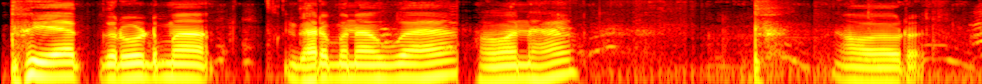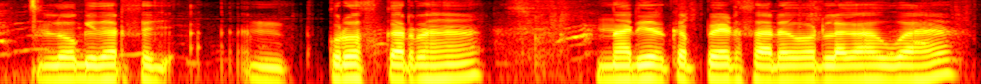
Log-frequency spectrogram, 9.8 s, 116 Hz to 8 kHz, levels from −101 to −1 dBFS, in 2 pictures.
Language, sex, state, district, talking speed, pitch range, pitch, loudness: Hindi, male, Chhattisgarh, Balrampur, 160 wpm, 145-160 Hz, 150 Hz, -18 LUFS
